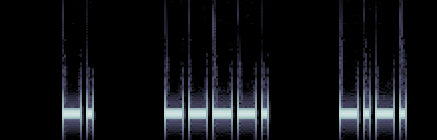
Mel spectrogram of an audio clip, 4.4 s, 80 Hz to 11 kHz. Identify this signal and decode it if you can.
Morse code, heard as a keyed tone, about 20 wpm, spaced as for 9 wpm, 700 Hz. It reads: N9C
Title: USA Call Signs - 4x Character Spacing - 20wpm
